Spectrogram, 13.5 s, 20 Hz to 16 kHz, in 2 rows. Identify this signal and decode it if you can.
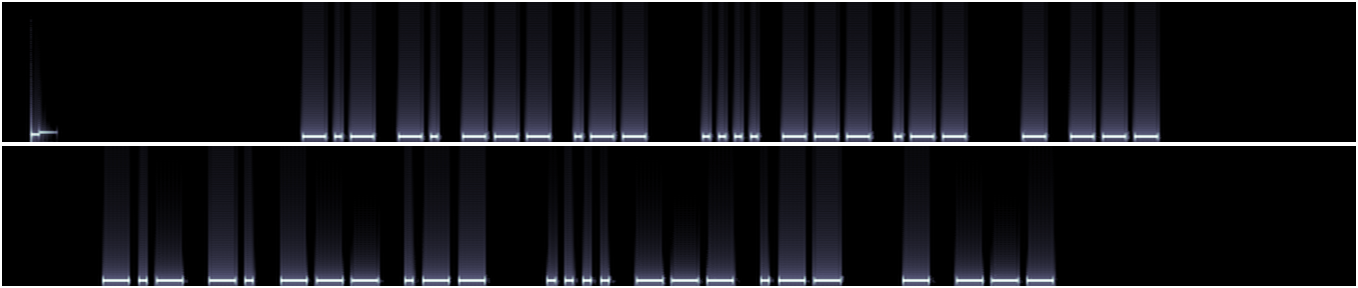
Morse code, heard as a keyed tone, about 30 wpm, 700 Hz. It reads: KNOW HOW TO KNOW HOW TO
